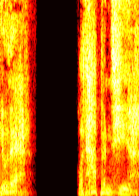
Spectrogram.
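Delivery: swooping, reptilian lizardfolk creature voice. Voicing a lizardfolk with dynamite who questions the players: lizardfolk creature voice. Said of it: "the guy with the dynamite says".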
